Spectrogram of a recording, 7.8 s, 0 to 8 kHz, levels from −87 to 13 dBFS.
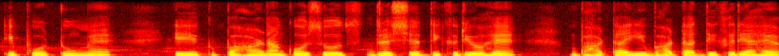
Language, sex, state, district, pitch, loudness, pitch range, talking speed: Marwari, female, Rajasthan, Nagaur, 210 Hz, -14 LUFS, 200-220 Hz, 125 wpm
